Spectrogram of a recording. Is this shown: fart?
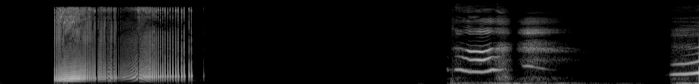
yes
